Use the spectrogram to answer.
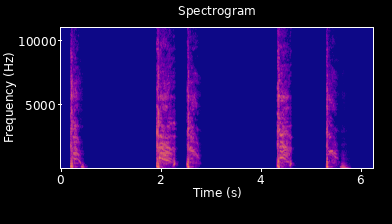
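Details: Adult with seasonal allergies during blooming season gives five separate harsh, dry cough bursts, spaced irregularly with silence between.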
